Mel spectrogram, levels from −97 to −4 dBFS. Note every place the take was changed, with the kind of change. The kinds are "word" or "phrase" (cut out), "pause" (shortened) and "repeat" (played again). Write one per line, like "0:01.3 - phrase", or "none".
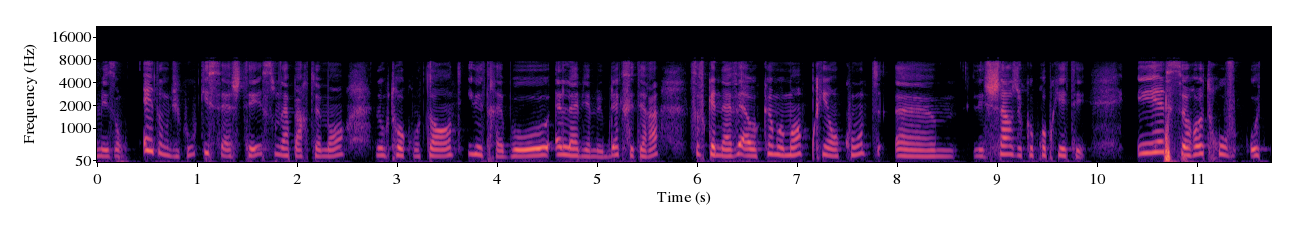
none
